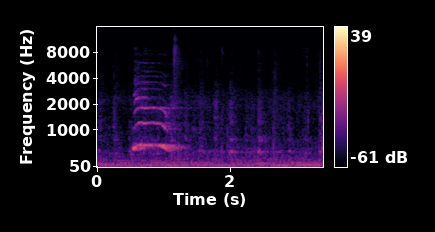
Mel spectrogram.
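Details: Bernese Mountain Dog during a training session: a single high, drawn-out whine lasting about half a second with rich overtones, followed by faint shuffling and low room rumble.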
